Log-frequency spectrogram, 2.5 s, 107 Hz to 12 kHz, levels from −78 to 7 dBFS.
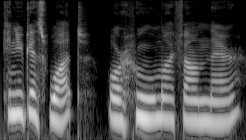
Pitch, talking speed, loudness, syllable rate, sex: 220 Hz, 220 wpm, -15 LUFS, 4.4 syllables/s, female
